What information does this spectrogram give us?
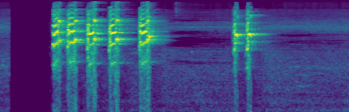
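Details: African lovebird chatter: a quick string of five shrill, buzzy squeaks in close succession, then two more sharp notes after a short pause.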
